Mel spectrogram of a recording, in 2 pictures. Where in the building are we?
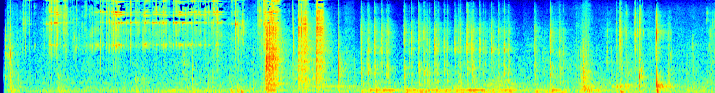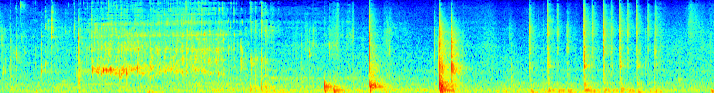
living room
